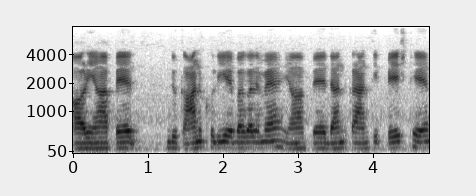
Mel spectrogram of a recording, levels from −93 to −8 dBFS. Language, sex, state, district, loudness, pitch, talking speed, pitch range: Hindi, male, Bihar, East Champaran, -19 LUFS, 130 Hz, 165 wpm, 120-135 Hz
